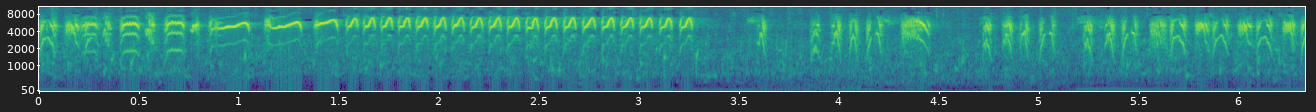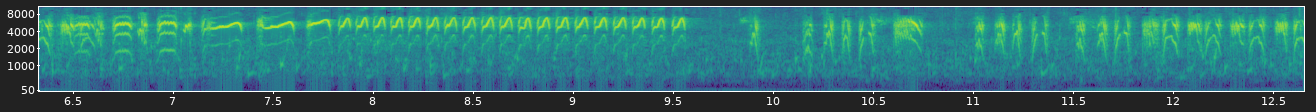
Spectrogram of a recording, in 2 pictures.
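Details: Crimson sunbird (sogon) in full trotol song with sharp notes: twice, a run of looping whistled slurs leads into a long, fast, level high trill, each followed by scattered scratchy chirps.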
